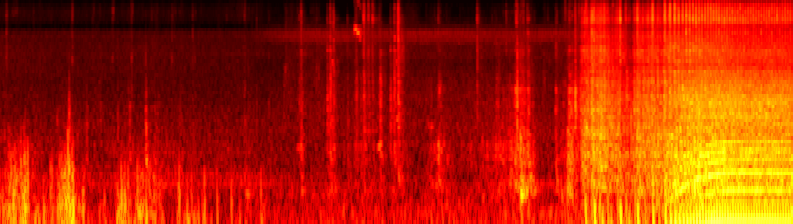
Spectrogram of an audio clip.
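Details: Mower engine after the primer bulb was fixed: after some handling noise it catches and settles into a steady, even run with no misses; healthy.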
